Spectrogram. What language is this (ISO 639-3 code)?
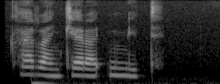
mas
